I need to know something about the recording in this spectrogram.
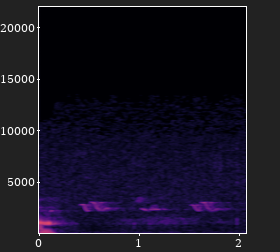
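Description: A few faint, short, high bird chirps over quiet lakeside background, after a brief spoken 'um' at the start.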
